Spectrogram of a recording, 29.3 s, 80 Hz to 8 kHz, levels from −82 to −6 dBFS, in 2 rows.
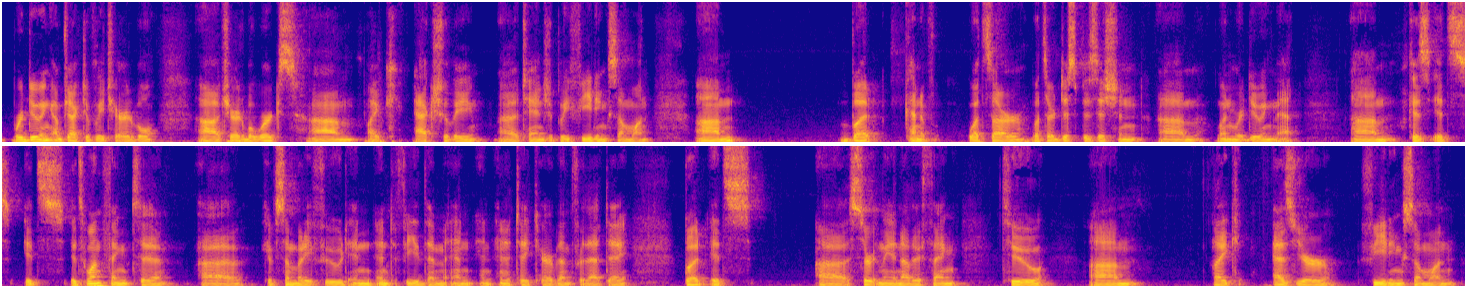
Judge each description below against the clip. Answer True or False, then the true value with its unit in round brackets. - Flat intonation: True (2.1 semitones)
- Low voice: True (85 Hz)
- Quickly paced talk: False (140 wpm)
